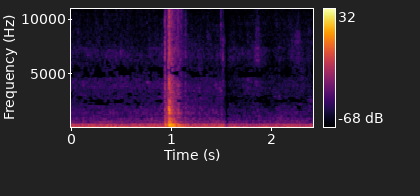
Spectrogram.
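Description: A steel tape measure being handled against a wooden rafter and beam: one short, sharp sliding knock about a second in, over a low steady background hum.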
